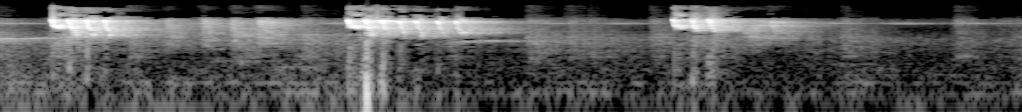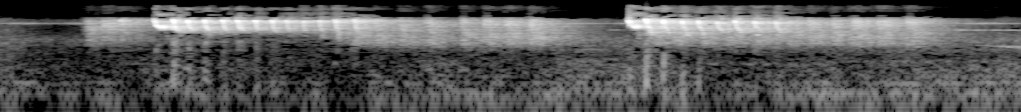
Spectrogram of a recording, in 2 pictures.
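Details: Konslet lovebird song filled with cililin phrases: short rattling bursts separated by gaps, then two longer fast pulsed trills, with a faint thin whistle running between them.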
